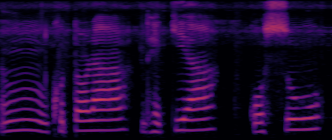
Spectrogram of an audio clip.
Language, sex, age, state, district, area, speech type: Assamese, female, 30-45, Assam, Golaghat, rural, spontaneous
